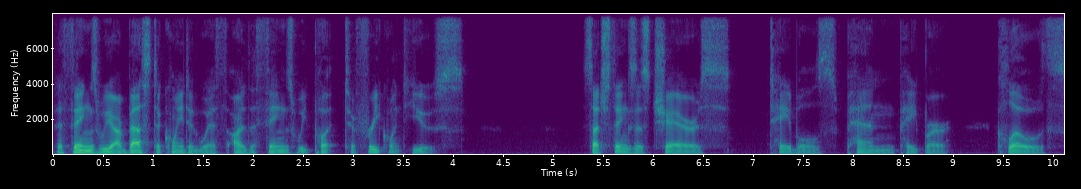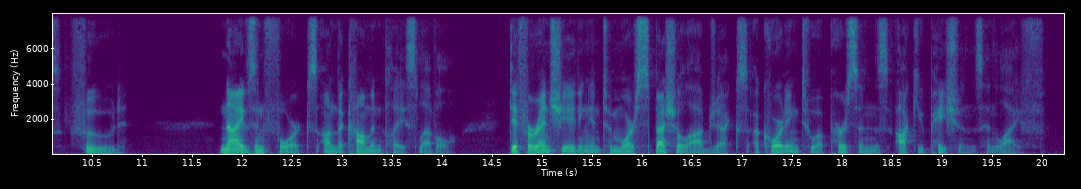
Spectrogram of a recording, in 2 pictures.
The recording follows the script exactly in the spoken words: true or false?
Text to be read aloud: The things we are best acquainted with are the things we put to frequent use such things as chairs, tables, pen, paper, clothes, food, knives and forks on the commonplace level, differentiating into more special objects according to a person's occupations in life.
true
